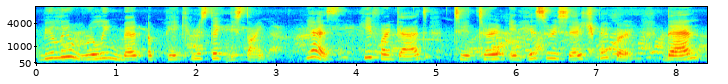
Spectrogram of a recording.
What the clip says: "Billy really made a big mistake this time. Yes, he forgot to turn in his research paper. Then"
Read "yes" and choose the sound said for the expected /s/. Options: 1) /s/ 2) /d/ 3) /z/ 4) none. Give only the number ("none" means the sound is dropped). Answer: 1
